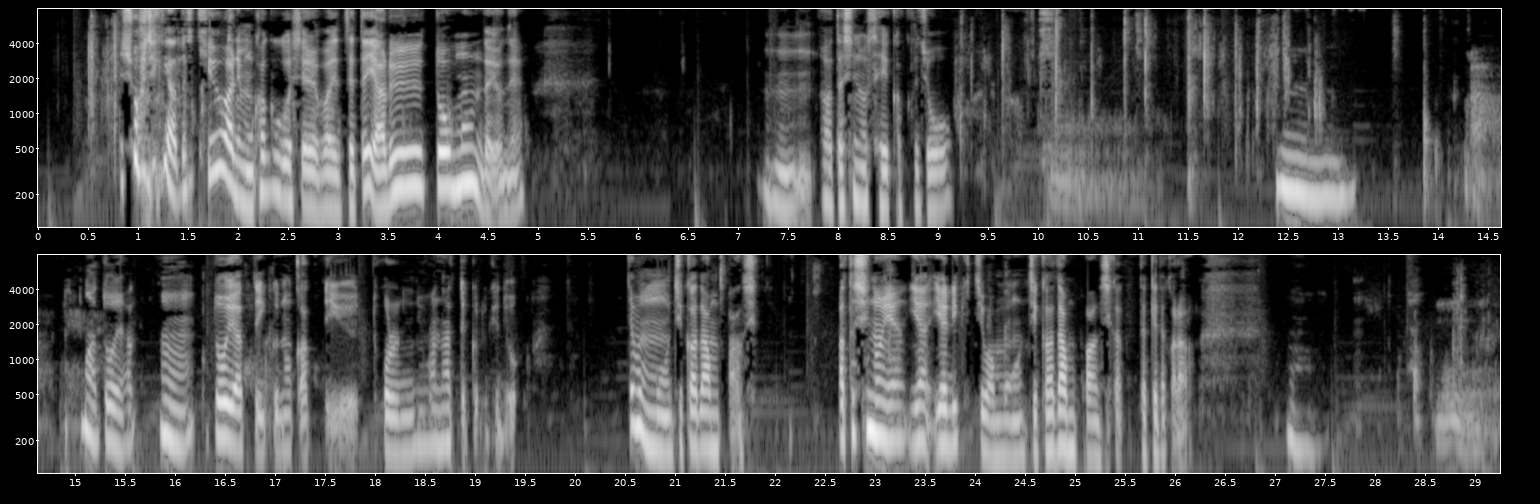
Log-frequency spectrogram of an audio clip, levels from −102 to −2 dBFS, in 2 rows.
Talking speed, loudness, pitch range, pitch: 195 characters per minute, -22 LUFS, 160-225 Hz, 185 Hz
